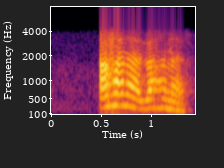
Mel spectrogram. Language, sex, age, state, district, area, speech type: Kashmiri, male, 18-30, Jammu and Kashmir, Kulgam, rural, conversation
